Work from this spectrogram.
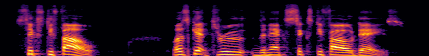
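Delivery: laid-on fake Quebec accent. Mocking a politician's new accent heard in a clip: imitating Kamala Harris's accent. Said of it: "is that the accent of Quebec?".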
